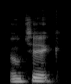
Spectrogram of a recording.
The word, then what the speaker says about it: Kotick: I haven't been like tuned into this shit, but that Bobby guy, Bobby Kotick, I think you say it.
